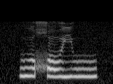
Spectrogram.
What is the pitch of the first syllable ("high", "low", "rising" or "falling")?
high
